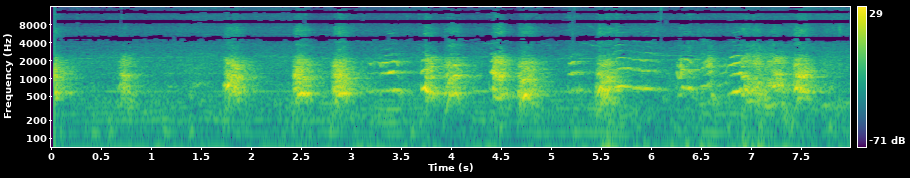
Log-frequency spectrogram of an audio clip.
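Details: Old English Sheepdog puppies battling a vacuum cleaner they dislike, giving a rapid series of short, high yapping barks roughly every half second, with a woman's voice mixed in and a faint steady hum behind.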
